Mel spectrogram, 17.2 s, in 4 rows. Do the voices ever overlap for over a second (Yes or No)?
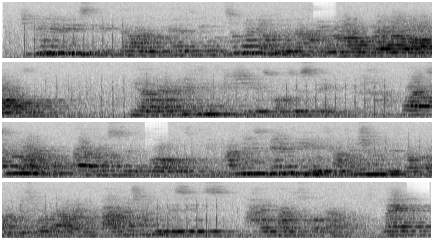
Yes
